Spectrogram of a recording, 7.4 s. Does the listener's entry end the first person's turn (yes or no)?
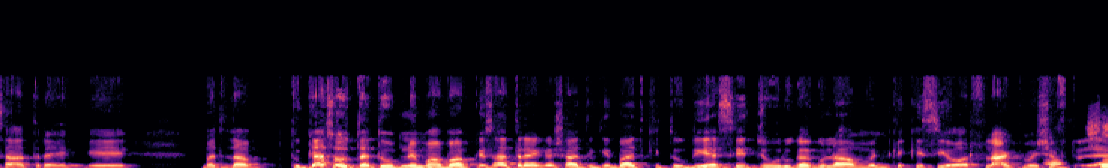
yes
